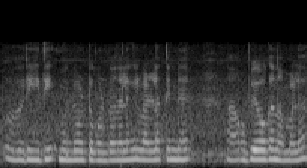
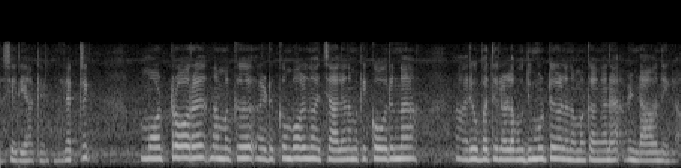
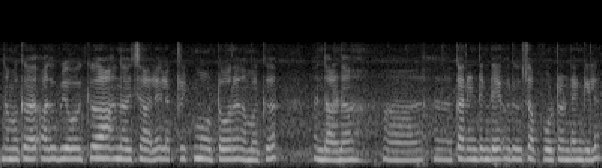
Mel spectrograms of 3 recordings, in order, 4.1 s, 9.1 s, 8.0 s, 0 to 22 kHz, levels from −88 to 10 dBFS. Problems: none marked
